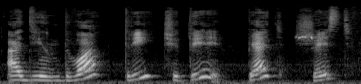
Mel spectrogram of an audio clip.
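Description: A woman voicing a clever little boy goat kid in a storybook, counting everyone aloud with eager pride and a slightly husky tone. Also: medium pitch, very animated, takes it slowly, full character voice. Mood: proudly counting. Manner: bright, proudly counting aloud.

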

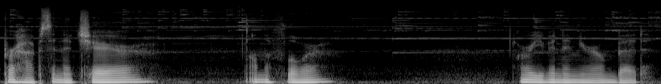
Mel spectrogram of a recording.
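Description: This ASMR yoga nidra session is led by a soft-spoken guide whose low voice barely moves in pitch. The pace is calm and unhurried, with long pauses, and a little hiss or hum can be heard.

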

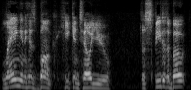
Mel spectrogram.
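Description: A man in his forties hosting a casual interview in a small boat cabin, talking in a relaxed, laid-back way. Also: fairly high pitch, measured pace, low-quality recording. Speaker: podcast host.

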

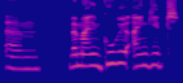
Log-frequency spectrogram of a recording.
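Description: Chatting informally as a podcast guest, this early-twenties woman studying voice acting shares her story in a relaxed, conversational interview. She speaks unhurriedly in a mid-range voice.

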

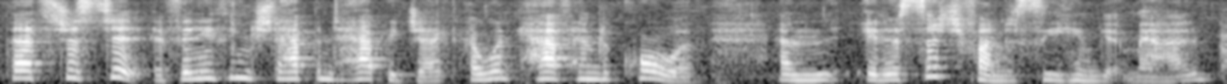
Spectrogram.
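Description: Woman putting on a young male red squirrel, nervous, hesitant, slightly high, storybook voice. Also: breathy edge, low-quality recording. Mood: quick. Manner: hesitant, quick-tongued.

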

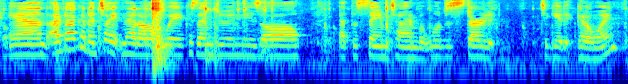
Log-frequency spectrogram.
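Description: A woman's voice: medium pitch, fairly even intonation, normal speed, noisy background. Woman explaining a hands-on install. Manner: clear step-by-step explaining while working with tools. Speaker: product demonstrator. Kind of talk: instructional how-to demonstration.

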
